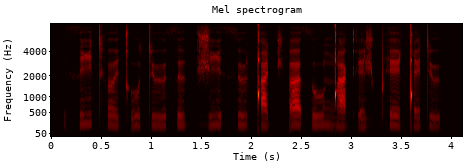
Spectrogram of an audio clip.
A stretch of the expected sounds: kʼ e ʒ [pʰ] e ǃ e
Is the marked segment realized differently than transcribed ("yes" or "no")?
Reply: no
